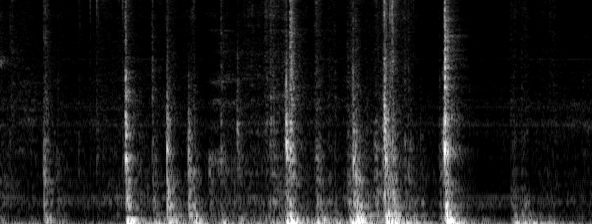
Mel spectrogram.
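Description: Items clatter and knock as they are moved about.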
